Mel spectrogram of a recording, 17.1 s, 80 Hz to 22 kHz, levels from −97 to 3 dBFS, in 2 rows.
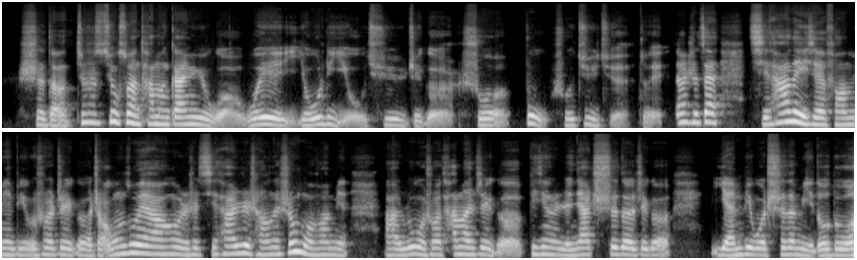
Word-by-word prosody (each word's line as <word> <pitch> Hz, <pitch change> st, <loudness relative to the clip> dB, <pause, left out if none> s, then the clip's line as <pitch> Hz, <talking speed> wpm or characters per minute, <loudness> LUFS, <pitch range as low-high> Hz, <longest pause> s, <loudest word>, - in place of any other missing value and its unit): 是 195 Hz, -2 st, -5 dB
的， 170 Hz, -2 st, -1 dB
就 270 Hz, -, -1 dB
是 275 Hz, 0 st, 0 dB
就 285 Hz, +3 st, +2 dB
算 265 Hz, -2 st, +4 dB
他 225 Hz, -, -3 dB
们 220 Hz, -1 st, +1 dB
干 215 Hz, +1 st, +4 dB
预 210 Hz, -2 st, +2 dB
我， 180 Hz, -, -2 dB
我 195 Hz, +3 st, +1 dB
也 210 Hz, -4 st, +6 dB
有 185 Hz, +2 st, +1 dB
理 220 Hz, -1 st, -3 dB
由 435 Hz, +2 st, -6 dB
去 190 Hz, -3 st, -5 dB
这 -, -, -7 dB
个 -, -, -5 dB
说 190 Hz, +6 st, -3 dB
不， 245 Hz, -1 st, +1 dB
说 185 Hz, -1 st, -6 dB
拒 190 Hz, 0 st, -6 dB
绝， 175 Hz, -, -11 dB
对。 -, -, -9 dB
但 275 Hz, +2 st, 0 dB
是 270 Hz, -, +1 dB
在 275 Hz, -1 st, +3 dB, 0.3 s
其 210 Hz, -, -2 dB
他 275 Hz, +7 st, +4 dB
的 300 Hz, -, +9 dB
一 240 Hz, -, +8 dB
些 210 Hz, -2 st, +2 dB
方 200 Hz, 0 st, -3 dB
面， 200 Hz, -1 st, -2 dB
比 195 Hz, 0 st, -4 dB
如 195 Hz, -, -2 dB
说 205 Hz, +2 st, -2 dB
这 200 Hz, -1 st, -1 dB
个 180 Hz, -3 st, -1 dB
找 -, -, -2 dB
工 215 Hz, +3 st, 0 dB
作 260 Hz, +1 st, +5 dB
呀， 225 Hz, -3 st, +3 dB
或 220 Hz, 0 st, -1 dB
者 195 Hz, -, -1 dB
是 200 Hz, +1 st, -4 dB
其 205 Hz, +2 st, -6 dB
他 230 Hz, +2 st, 0 dB
日 245 Hz, 0 st, +4 dB
常 205 Hz, -2 st, -4 dB
的 215 Hz, 0 st, -2 dB
生 280 Hz, +7 st, +5 dB
活 225 Hz, -8 st, +2 dB
方 200 Hz, +1 st, -4 dB
面， 190 Hz, -2 st, -5 dB, 0.3 s
啊， 195 Hz, 0 st, -4 dB
如 200 Hz, +4 st, +2 dB
果 215 Hz, -3 st, +2 dB
说 200 Hz, +1 st, -2 dB
他 220 Hz, +2 st, -4 dB
们 215 Hz, -1 st, +2 dB
这 205 Hz, -2 st, -1 dB
个 -, -, -3 dB
毕 220 Hz, -, -4 dB
竟 215 Hz, 0 st, -1 dB
人 185 Hz, -3 st, -1 dB
家 205 Hz, +1 st, +1 dB
吃 205 Hz, +2 st, -1 dB
的 205 Hz, -2 st, +3 dB
这 195 Hz, -1 st, -3 dB
个 195 Hz, -, -2 dB, 0.4 s
盐 195 Hz, 0 st, +1 dB
比 215 Hz, -, +2 dB
我 200 Hz, -1 st, +1 dB
吃 200 Hz, +2 st, -3 dB
的 205 Hz, -, +1 dB
米 185 Hz, -4 st, -1 dB
都 175 Hz, +3 st, +2 dB
多， 190 Hz, 0 st, +3 dB
210 Hz, 280 characters per minute, -19 LUFS, 195-230 Hz, 0.4 s, 的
